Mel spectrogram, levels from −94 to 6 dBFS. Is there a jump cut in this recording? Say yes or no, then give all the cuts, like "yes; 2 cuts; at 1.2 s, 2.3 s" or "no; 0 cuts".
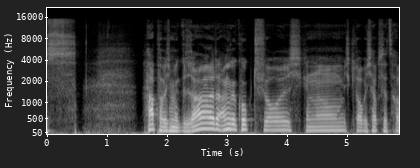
no; 0 cuts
